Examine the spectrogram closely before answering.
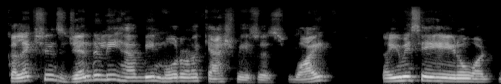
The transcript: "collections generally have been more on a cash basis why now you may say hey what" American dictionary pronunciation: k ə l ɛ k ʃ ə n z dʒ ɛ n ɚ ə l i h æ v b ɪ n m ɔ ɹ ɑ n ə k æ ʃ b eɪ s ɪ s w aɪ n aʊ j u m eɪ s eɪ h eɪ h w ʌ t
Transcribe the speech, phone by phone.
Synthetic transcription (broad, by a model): k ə l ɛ k ʃ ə n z dʒ ɛ n ɚ ə l i h æ v b ɪ n m ɔ ɹ ɑ n ə k æ ʃ b eɪ s ɪ s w aɪ n aʊ j u m eɪ s eɪ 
